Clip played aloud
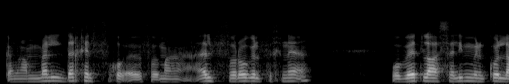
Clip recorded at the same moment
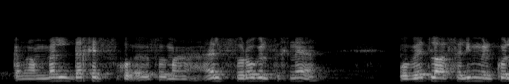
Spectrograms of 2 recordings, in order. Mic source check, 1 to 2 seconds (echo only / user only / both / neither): echo only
